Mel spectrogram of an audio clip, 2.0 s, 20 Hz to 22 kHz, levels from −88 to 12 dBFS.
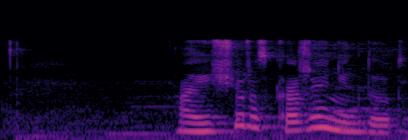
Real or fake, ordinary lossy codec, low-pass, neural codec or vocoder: real; none; none; none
